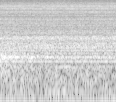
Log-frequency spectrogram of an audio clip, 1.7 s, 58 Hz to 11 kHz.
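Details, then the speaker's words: Kellenberger 1000U universal cylindrical grinder, footstock/workhead Rossi drive running, speed raised on the pot, oil on, spindle off: smooth, even motor hiss and whir, no knocks, grinding or wavering; normal running. "Runs nice. That's the Rossi drive back there."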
